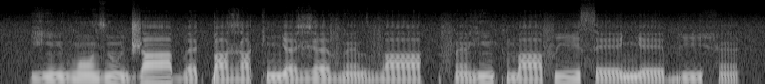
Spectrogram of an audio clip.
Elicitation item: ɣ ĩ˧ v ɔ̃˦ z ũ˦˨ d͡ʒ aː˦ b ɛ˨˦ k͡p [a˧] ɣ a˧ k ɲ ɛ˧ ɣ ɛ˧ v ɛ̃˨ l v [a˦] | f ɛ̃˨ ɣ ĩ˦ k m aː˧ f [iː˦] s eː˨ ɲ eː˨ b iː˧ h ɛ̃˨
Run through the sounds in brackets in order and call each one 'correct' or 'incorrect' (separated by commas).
correct, correct, correct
